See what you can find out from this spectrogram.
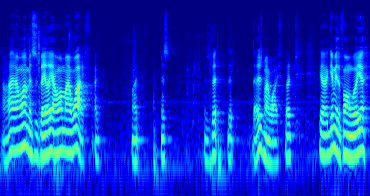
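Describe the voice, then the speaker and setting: A man's voice: mid-range voice, fairly quick, long pauses, sharp tone, natural voice. A man playing an earnest, flustered young small-town loan manager in a radio play, stammering and repeating himself as he talks. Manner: stammering, repeating words, pleading. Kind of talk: stage-style radio play acting.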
